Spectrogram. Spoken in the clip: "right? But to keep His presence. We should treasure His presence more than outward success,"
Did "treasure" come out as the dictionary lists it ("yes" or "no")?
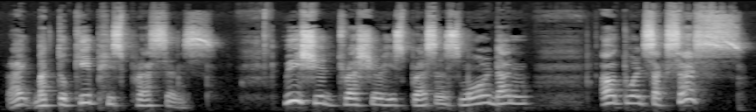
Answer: no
